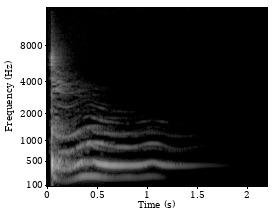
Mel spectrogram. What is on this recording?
Bowl With Water 3
A stereo recording of a stainless steel bowl that has some water inside it struck by hand. Rode Nt 4 > FEL battery pre amp > Zoom H2 line in.
boing, bowl, metallic, oscillation, percussion, stainless-steel, stereo, water, xy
